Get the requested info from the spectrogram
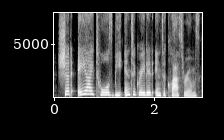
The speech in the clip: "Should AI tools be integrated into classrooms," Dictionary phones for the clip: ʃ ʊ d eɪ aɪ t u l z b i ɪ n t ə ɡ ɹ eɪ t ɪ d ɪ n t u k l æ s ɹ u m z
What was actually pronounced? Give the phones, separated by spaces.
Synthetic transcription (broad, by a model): ʃ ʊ d eɪ aɪ t u l z b i ɪ n t ə ɡ ɹ eɪ t ɪ d ɪ n t u k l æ s ɹ u m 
